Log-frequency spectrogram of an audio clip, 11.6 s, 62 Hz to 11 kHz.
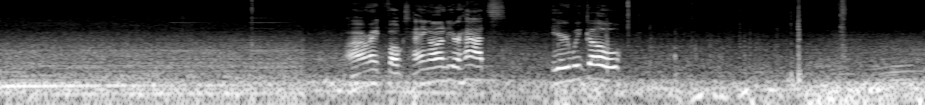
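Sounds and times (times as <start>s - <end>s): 
car engine roaring during a power slide on a wet road: 0.0s - 11.5s
speech: 4.6s - 7.9s.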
